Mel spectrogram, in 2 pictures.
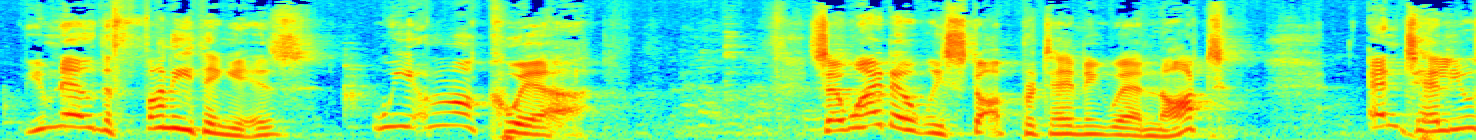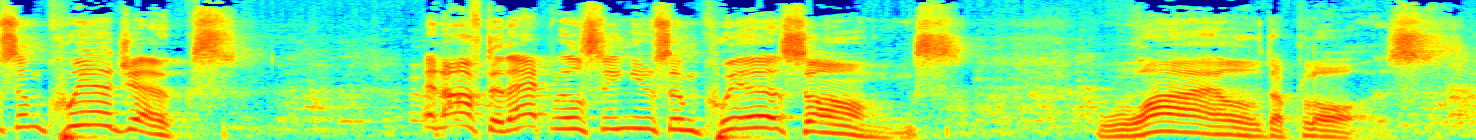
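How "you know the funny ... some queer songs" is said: put-on English accent, pitched up. Retelling how his partner addressed the audience, in his best english accent. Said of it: "he says in his best English accent".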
